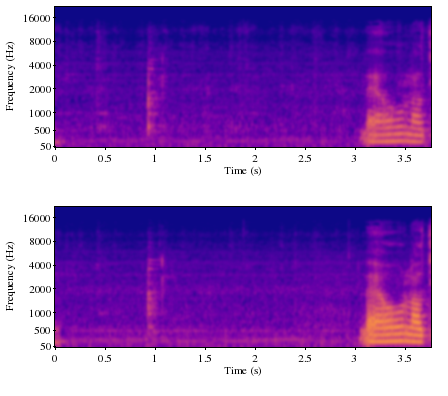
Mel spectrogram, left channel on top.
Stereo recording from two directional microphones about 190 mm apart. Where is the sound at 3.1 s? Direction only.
25° right (ahead or behind).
